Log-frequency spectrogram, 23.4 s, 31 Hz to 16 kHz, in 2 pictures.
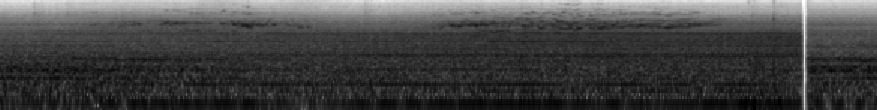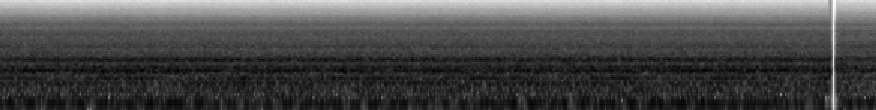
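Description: GWR Hitachi Class 800 bi-mode train at a station platform, its underfloor diesel engines giving a steady hum with a few fixed tones. A couple of brief high squeals come in the first ten seconds while the train is moving slowly.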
